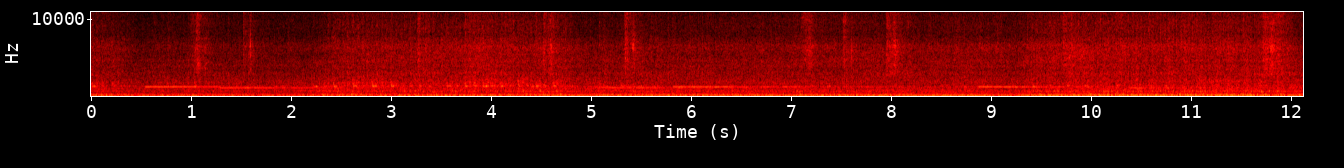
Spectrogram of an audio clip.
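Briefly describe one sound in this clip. A diesel locomotive engine rumbles steadily as a train approaches slowly.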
